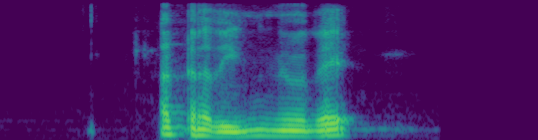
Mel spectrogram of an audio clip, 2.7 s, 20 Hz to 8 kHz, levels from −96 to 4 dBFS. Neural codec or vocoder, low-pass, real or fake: codec, 16 kHz, 2 kbps, FunCodec, trained on Chinese and English, 25 frames a second; 7.2 kHz; fake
